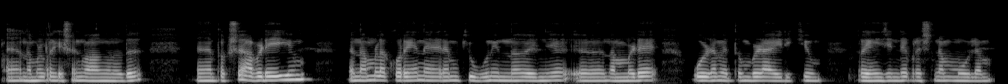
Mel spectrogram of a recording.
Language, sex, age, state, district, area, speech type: Malayalam, female, 30-45, Kerala, Alappuzha, rural, spontaneous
